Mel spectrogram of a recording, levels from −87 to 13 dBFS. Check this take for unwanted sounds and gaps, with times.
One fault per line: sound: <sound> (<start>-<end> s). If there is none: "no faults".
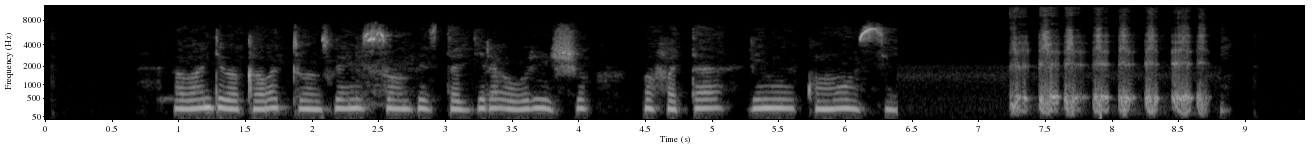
sound: throat clearing (7.2-8.8 s)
